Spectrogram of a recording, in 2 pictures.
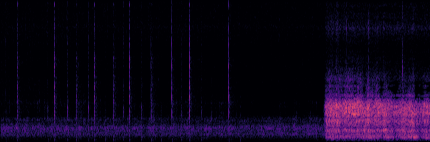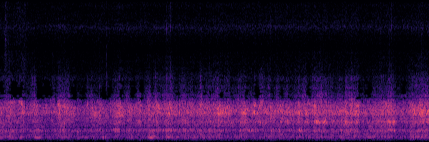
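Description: A portable radio: a rapid, even run of faint clicks over low hiss, then about four seconds in, loud steady radio static comes on suddenly and keeps going.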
